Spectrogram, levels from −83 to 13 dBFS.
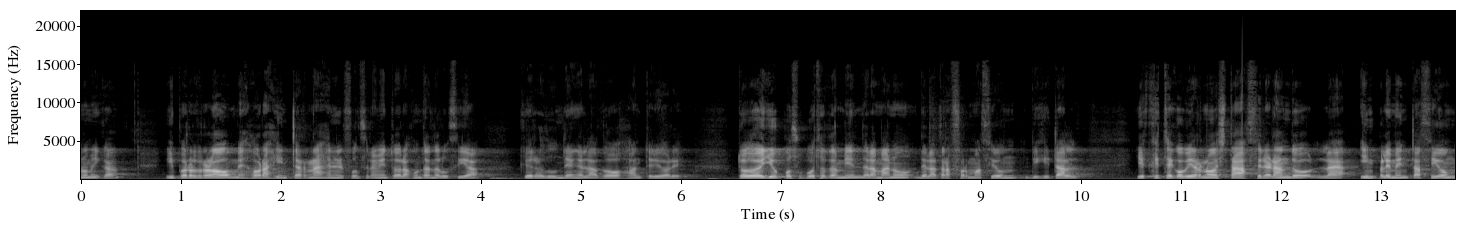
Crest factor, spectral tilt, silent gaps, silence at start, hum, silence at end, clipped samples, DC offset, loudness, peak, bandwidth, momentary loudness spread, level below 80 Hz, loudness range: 24 dB; -3.5 dB/octave; none; 0 s; none; 0 s; under 0.1%; under 0.1%; -23 LUFS; 0 dBFS; 15.5 kHz; 13 LU; -62 dBFS; 7 LU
